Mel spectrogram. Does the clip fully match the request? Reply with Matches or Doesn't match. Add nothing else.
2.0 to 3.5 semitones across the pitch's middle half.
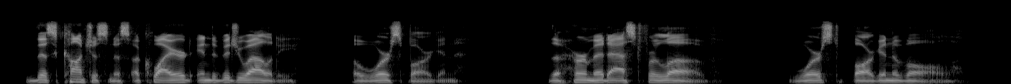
Matches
